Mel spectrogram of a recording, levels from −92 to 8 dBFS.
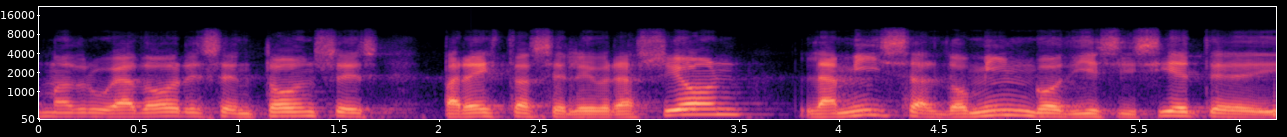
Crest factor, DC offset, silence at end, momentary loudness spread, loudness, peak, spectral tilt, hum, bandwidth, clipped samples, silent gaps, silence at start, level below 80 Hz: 16 dB; under 0.1%; 0 s; 7 LU; -16 LUFS; 0 dBFS; -5.5 dB/octave; none; 9.6 kHz; under 0.1%; none; 0 s; -58 dBFS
